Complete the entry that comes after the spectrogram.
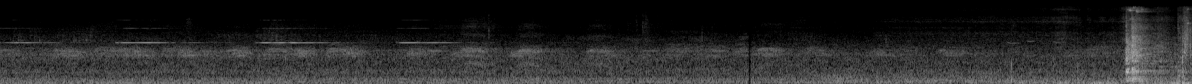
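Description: Repeated short bird calls, about two a second, over steady outdoor background noise, with a brief high whistled tone four times in the first few seconds. A loud sharp knock sounds near the end.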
